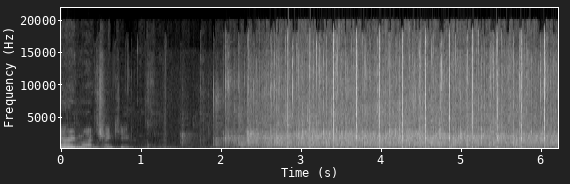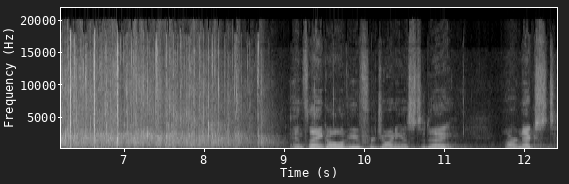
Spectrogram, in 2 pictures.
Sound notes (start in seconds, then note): 1.5 applause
